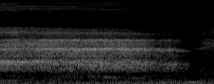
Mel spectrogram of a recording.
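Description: A single long, forceful exhalation through the mouth during Pilates breathing while the belly is tightened, close and steady for about two seconds before trailing off.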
